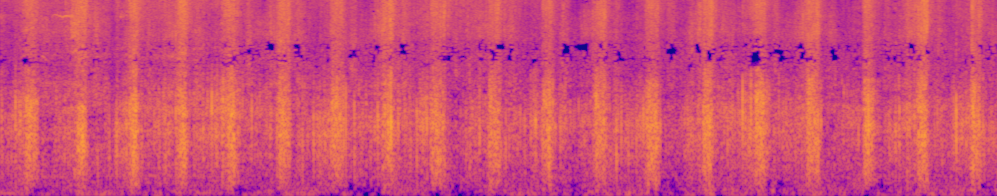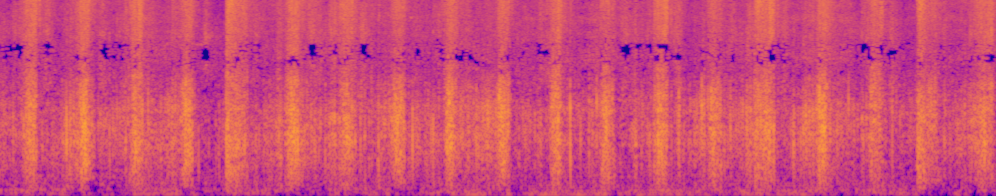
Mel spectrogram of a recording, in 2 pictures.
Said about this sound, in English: This part of the trail is gravel, which I'm sure you can hear the crunching gravel.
